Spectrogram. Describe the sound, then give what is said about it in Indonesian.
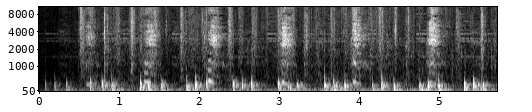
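Quick, steady hoofbeats of a calf running home on its own thud and clop, a busy rhythmic patter that keeps going throughout with no voices. “Ternyata anak sapi itu berlari pulang dengan sendirinya.”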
